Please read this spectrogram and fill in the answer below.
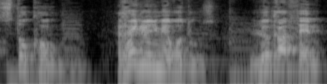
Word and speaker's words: Stockholm: l'on applique cette règle, le L ne se prononce pas lorsque suivi du son K, comme par exemple dans folk ou encore yoke, ou aussi du son M, comme par exemple dans Holmes ou encore Stockholm.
